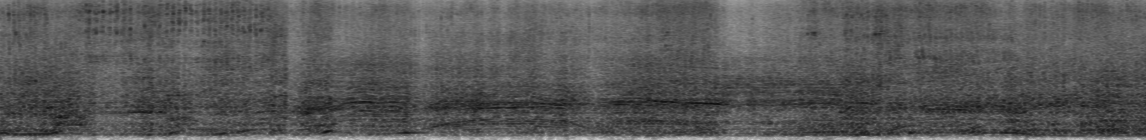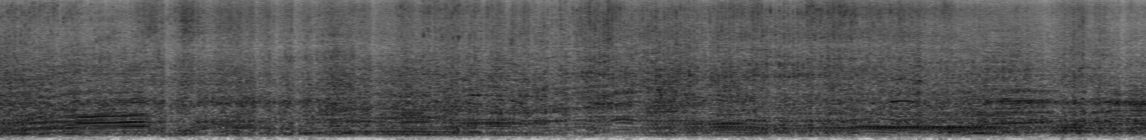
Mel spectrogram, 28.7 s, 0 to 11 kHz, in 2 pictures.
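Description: Modified 4x4 pickup trucks' engines running loud and revving as they drive through a mud bog pit, the engine pitch rising and falling several times.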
